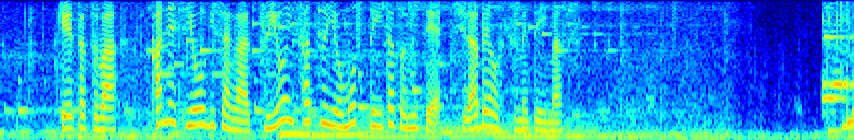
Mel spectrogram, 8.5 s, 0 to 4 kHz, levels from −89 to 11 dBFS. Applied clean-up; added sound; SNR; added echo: none; Fire; 17 dB; none.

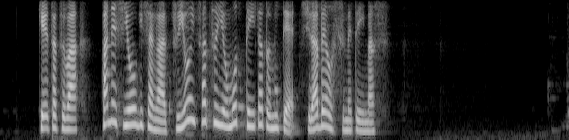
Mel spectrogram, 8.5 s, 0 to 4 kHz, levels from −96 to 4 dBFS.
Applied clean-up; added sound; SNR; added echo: neural mask model DeepFilterNet 3.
